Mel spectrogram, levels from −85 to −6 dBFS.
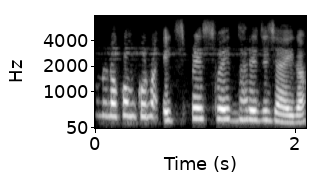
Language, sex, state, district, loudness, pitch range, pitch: Bengali, female, West Bengal, Kolkata, -17 LUFS, 230-345 Hz, 265 Hz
